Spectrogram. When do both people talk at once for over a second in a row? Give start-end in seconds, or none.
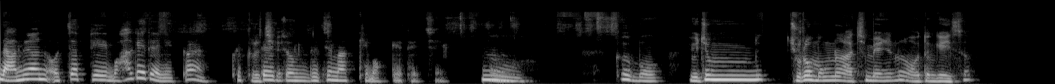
none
